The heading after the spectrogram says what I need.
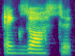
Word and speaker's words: exhausted: syllable absolutely and then exhausted exhaust i stress the second syllable okay i'm absolutely exhausted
